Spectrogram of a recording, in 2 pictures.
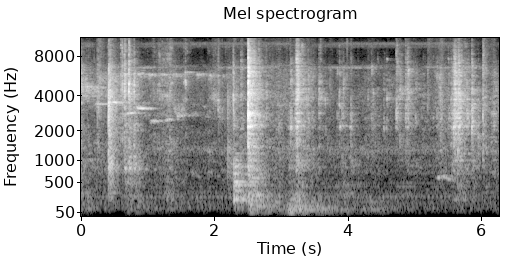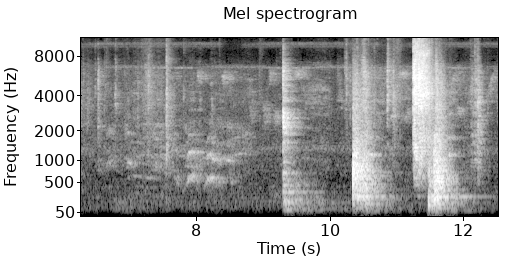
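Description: Irregular knocks, scrapes and thumps of a person shifting about on steel roof trusses, with the loudest bumps bunched together near the end.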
